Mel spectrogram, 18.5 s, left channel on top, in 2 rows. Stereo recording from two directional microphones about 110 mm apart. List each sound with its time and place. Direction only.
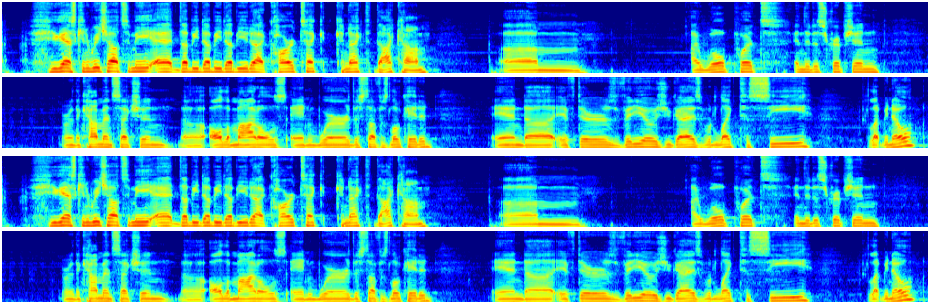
0.3 s speech: 50° left (ahead or behind)
7.1 s speech: 40° left (ahead or behind)
9.8 s speech: 30° left (ahead or behind)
